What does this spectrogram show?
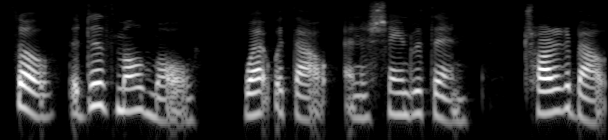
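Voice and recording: The background is quiet while a voice reads aloud in a natural voice. Its pitch variation is ordinary.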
